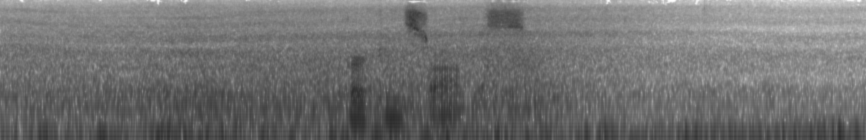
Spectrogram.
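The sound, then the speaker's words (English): Steady wash of waves on the pebbles of Chesil Beach, a continuous broad rushing roar with some wind, the sea not calm but not very choppy, while a person speaks briefly over it. “Chesil Beach”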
